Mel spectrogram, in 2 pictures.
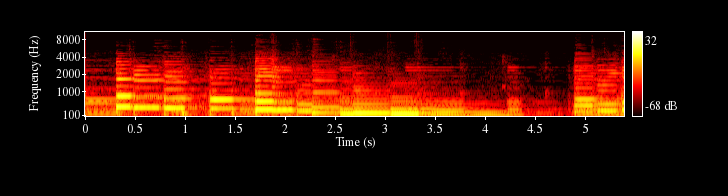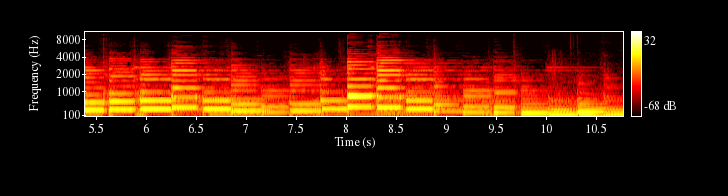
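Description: Semi-hollow electric guitar playing quick single-note jazz lines over a minor ii–V–i (D minor 7 flat 5, G7, C minor), with lower held notes beneath. The playing stops for about half a second near the middle, then carries on.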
